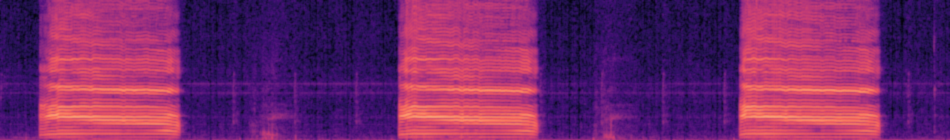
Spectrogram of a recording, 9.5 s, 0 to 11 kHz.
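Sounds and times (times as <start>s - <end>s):
fawn bleat: 0.4s - 1.9s, 4.0s - 5.5s, 7.4s - 8.9s.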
